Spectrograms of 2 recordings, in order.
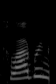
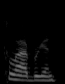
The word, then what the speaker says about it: Calabrian: a multi-volume history of calabrian i hope i'm pronouncing this crazy collaborating or calabrian it's calabrian okay um yeah so he's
